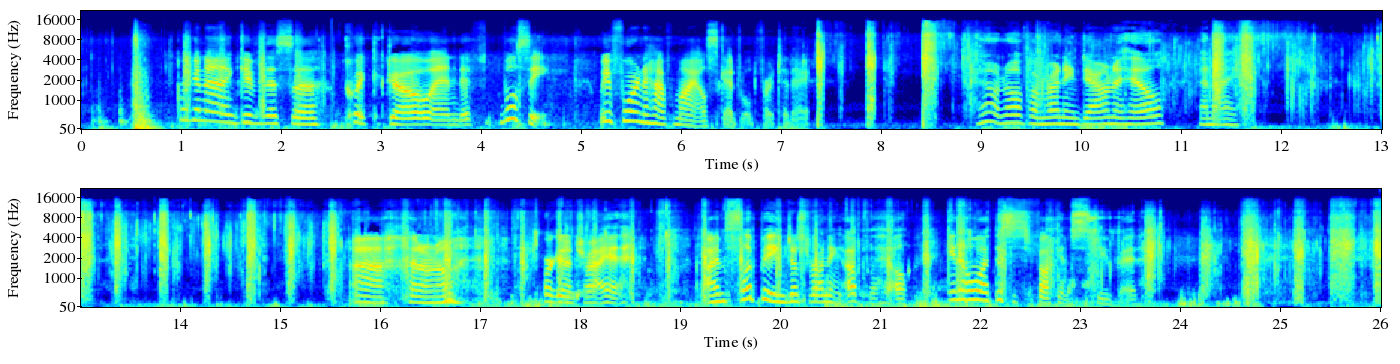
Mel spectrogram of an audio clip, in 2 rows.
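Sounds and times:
running footsteps on icy asphalt: 0:07.4 - 0:26.0.

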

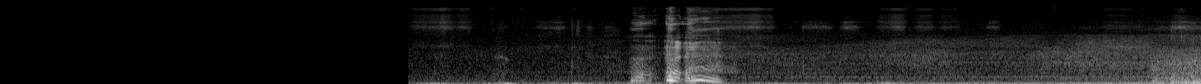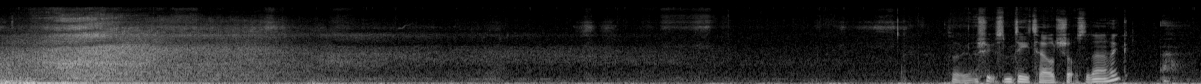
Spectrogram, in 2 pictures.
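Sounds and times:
vehicle driving past: 0:07.6 - 0:19.5.

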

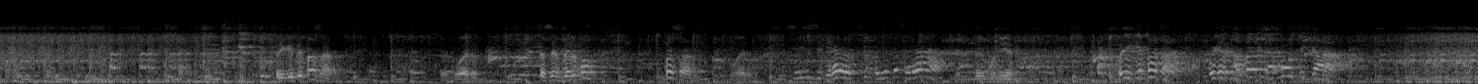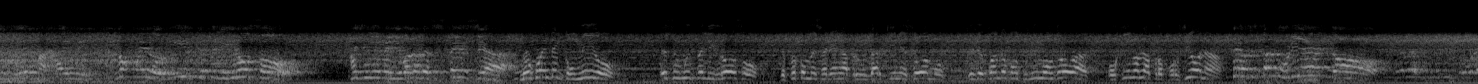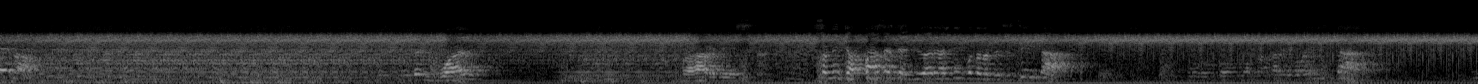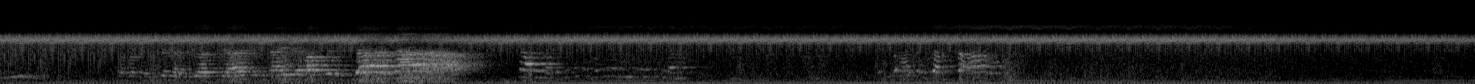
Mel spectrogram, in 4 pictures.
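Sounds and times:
high-pitched chirring drone: 0:00.0 - 0:59.0
low electrical hum: 0:00.0 - 0:59.0
steady tape hiss: 0:00.0 - 0:59.0.

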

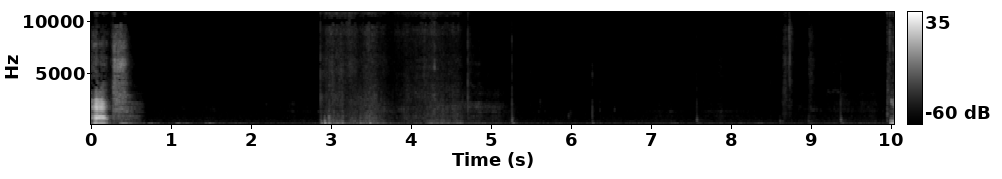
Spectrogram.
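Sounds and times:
soft rustling handling noise: 0:02.7 - 0:05.4.

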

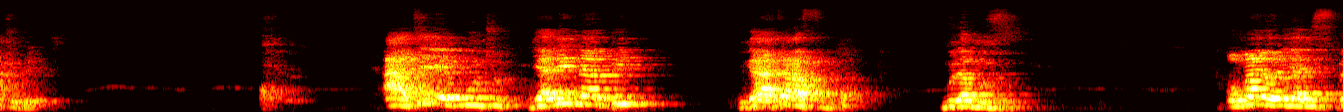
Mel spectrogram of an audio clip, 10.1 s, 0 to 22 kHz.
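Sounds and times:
person coughing: 0:01.9 - 0:02.4.

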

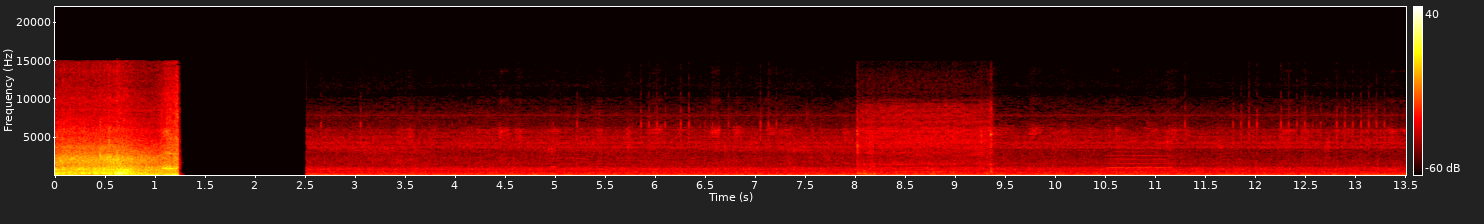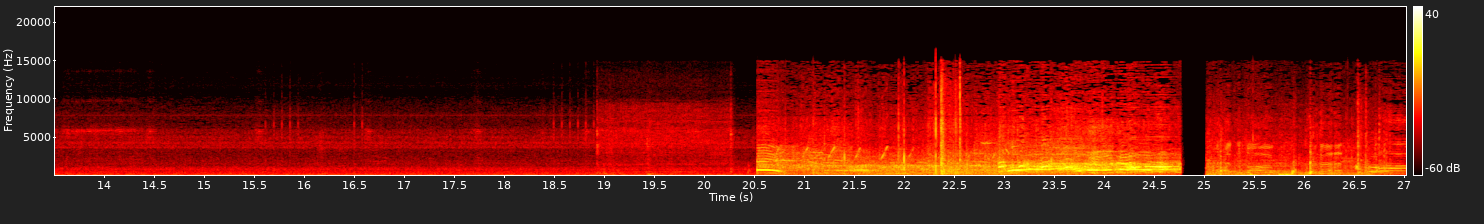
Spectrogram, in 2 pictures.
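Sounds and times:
car engine idling: 0:02.5 - 0:21.3
hiss: 0:08.0 - 0:09.4, 0:18.8 - 0:20.3
faint short tone: 0:09.4 - 0:11.4.

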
